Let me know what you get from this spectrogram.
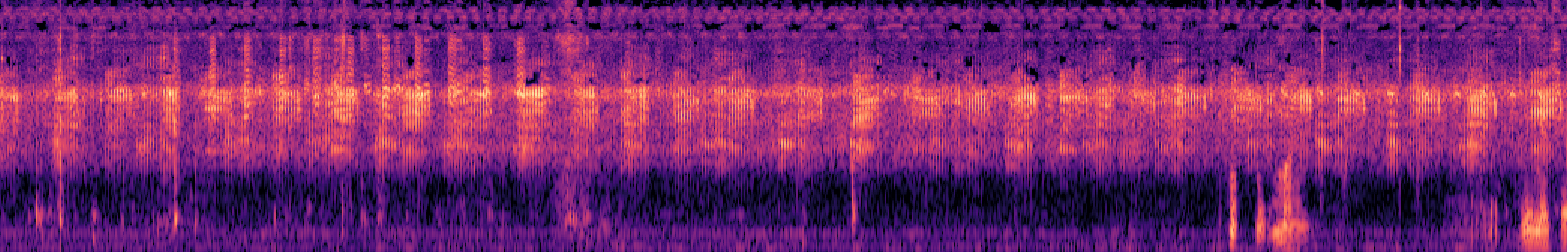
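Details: Frog calling steadily: short, harsh, pulsed croaks repeat roughly every half second to second in an irregular series over constant hiss. Near the end come brief wavering, warbling sounds from something else.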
